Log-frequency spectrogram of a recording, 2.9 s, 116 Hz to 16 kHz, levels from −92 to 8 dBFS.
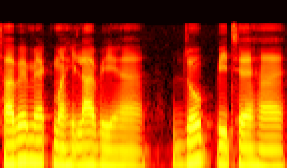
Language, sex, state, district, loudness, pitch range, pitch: Hindi, male, Jharkhand, Garhwa, -17 LUFS, 100-120 Hz, 110 Hz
